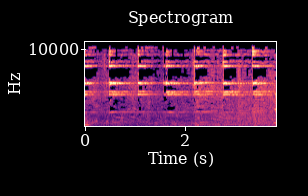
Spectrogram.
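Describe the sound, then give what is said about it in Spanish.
Procession bells of the campanilleros of the Esperanza de Huelva ring out as the procession leaves through the temple portico, in about six bright strikes at a steady, roughly half-second pace, each tone lingering and overlapping the next, with a low murmur of voices underneath. “escuchamos a los campanilleros de la esperanza de Huelva.”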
